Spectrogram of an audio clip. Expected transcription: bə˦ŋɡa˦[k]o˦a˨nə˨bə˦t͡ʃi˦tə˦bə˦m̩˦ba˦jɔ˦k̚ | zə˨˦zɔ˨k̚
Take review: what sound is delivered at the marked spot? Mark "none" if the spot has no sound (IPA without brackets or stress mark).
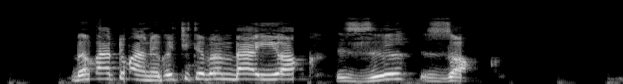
t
